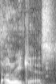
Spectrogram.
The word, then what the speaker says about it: Enriquez: As played by Warwick Davis, but as voiced by Daryl Enrique. – Well, thank you for clarifying. – Or Enriquez? Enriquez, sorry. It's spelled Enrique, but then it's apparently spelled differently here.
